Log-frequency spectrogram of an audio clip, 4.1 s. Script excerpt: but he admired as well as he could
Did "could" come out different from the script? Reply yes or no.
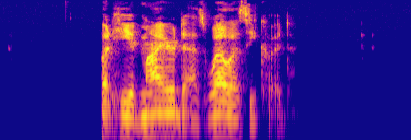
no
